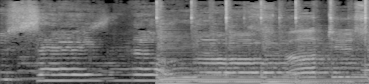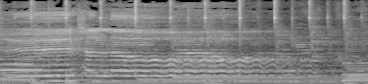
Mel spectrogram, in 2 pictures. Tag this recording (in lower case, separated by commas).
music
